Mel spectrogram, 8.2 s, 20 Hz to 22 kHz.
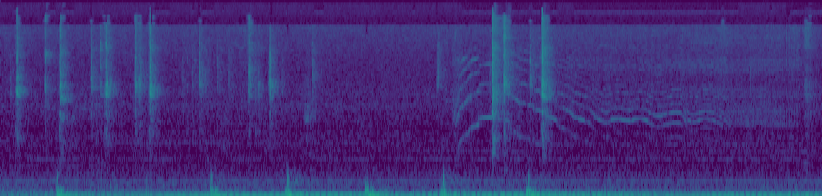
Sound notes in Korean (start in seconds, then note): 4.5 문여는 소리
